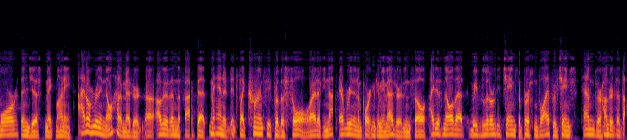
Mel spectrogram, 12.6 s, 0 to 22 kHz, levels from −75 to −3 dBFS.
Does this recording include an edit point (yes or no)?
yes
